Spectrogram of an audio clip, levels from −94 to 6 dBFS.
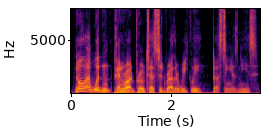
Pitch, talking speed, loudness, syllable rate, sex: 125 Hz, 160 wpm, -19 LUFS, 4.6 syllables/s, male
